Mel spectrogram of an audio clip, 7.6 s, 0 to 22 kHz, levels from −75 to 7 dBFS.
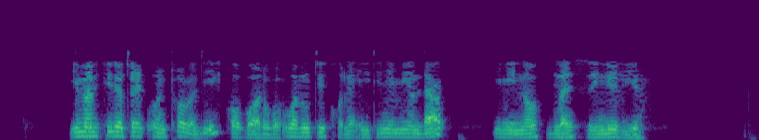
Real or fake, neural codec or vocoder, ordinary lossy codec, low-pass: fake; codec, 32 kHz, 1.9 kbps, SNAC; AAC, 16 kbps; 14.4 kHz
